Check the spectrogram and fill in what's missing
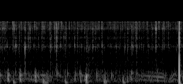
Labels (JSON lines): {"label": "biophony, cascading saw", "recorder": "HydroMoth"}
